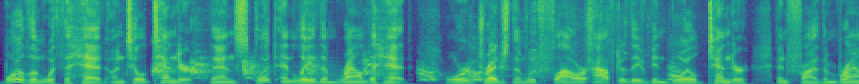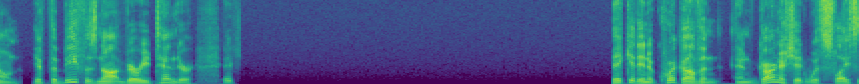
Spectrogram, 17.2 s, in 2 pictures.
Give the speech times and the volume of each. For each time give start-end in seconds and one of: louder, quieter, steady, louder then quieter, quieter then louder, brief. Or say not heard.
0.0-10.9 steady
14.7-17.1 brief.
